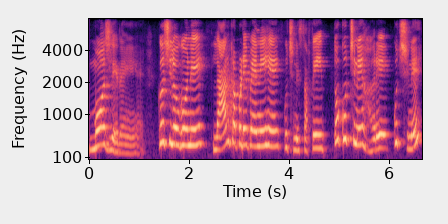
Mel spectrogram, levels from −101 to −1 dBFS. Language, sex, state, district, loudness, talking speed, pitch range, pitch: Hindi, female, Bihar, Saharsa, -15 LUFS, 190 wpm, 270-375 Hz, 335 Hz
